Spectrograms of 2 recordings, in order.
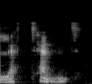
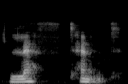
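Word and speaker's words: lieutenant: role his position was leftenant he was then promoted to a higher position leftenant Commander notice the pronunciation left tenant Elizabeth says she also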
